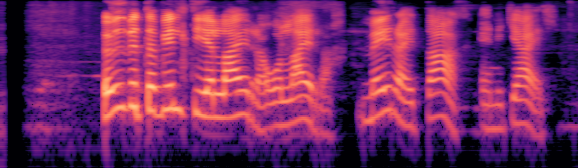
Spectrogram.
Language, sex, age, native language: Icelandic, female, 50-59, Icelandic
